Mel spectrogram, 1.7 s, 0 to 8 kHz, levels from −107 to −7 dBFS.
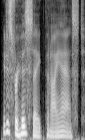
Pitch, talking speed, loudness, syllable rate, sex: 110 Hz, 280 wpm, -18 LUFS, 5.6 syllables/s, male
